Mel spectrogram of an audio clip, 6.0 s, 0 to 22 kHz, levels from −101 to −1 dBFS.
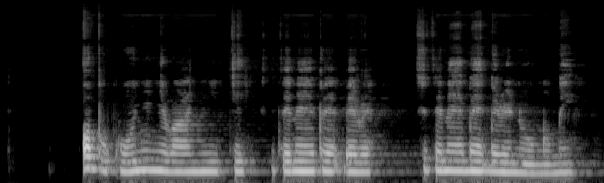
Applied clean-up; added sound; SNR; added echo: none; none; none; reverberation time 0.3 s.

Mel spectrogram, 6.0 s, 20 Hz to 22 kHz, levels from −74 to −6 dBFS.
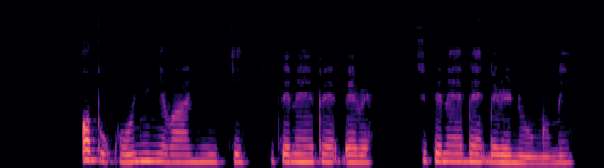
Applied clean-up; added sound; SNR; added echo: none; none; none; none.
